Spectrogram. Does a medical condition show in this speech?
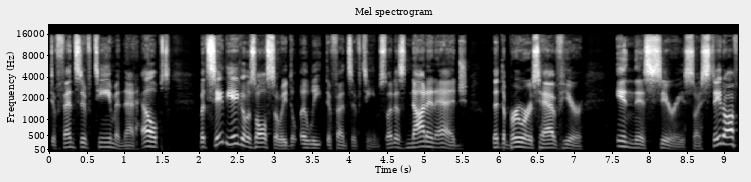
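No.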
